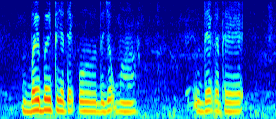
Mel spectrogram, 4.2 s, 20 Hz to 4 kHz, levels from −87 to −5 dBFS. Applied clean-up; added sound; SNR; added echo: none; none; none; none.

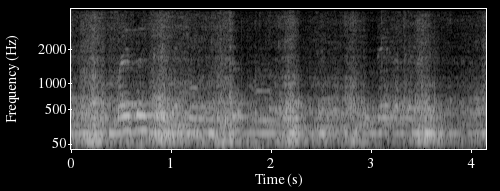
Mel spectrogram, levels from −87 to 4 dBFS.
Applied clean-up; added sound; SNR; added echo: none; Sawing; -2 dB; reverberation time 0.8 s.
